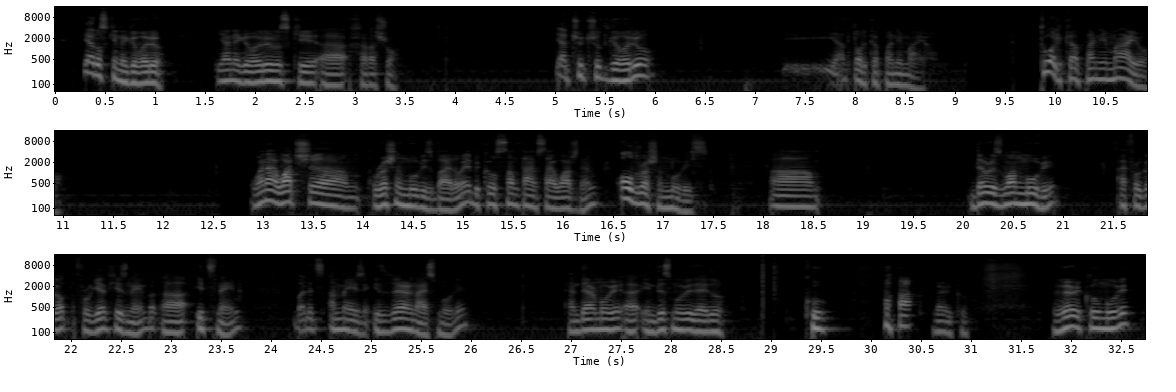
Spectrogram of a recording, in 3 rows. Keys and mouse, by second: 1.5 ctrl+alt+right click, 3.9-12.8 drag, 5.0 alt+q, 12.9 ctrl+z, 14.9 alt+q, 16.1 ctrl+Tab, 17.0 g, 17.4-20.8 ], 24.0-32.7 drag.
